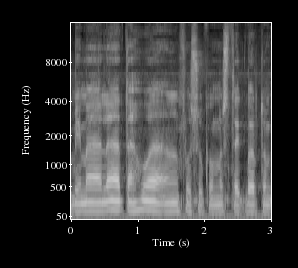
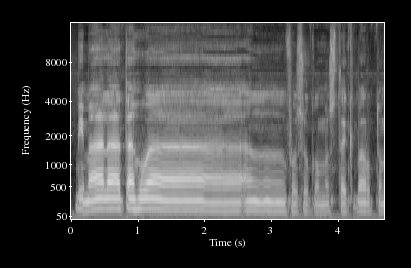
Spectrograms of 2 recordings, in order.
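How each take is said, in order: First: The long vowel is held only briefly, barely stretched. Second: The long vowel is stretched to its maximum length. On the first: "ऐसे भी हो सकता है" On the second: "सबसे पहला तरीका जो मैक्सिमम इससे ज़्यादा स्ट्रेच नहीं किया जा सकता"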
